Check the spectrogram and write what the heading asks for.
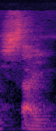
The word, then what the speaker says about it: psi: और इसमें देखो, ये जो साई है, साई PSI साई, इसमें P साइलेंट रहता है, इसे बोलते हैं साई।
